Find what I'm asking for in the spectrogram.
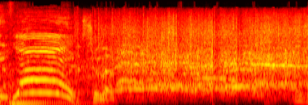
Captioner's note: applause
